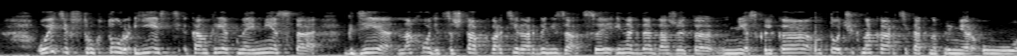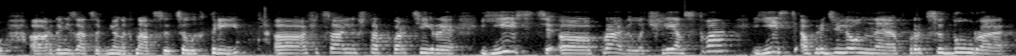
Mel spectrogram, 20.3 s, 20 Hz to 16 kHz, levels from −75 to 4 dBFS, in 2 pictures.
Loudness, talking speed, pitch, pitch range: -13 LUFS, 95 wpm, 240 Hz, 220-255 Hz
